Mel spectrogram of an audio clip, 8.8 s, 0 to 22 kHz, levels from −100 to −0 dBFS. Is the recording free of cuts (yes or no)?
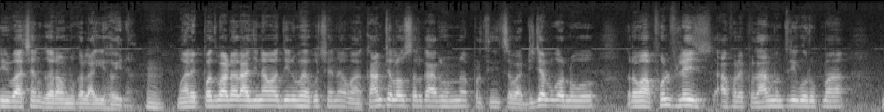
yes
